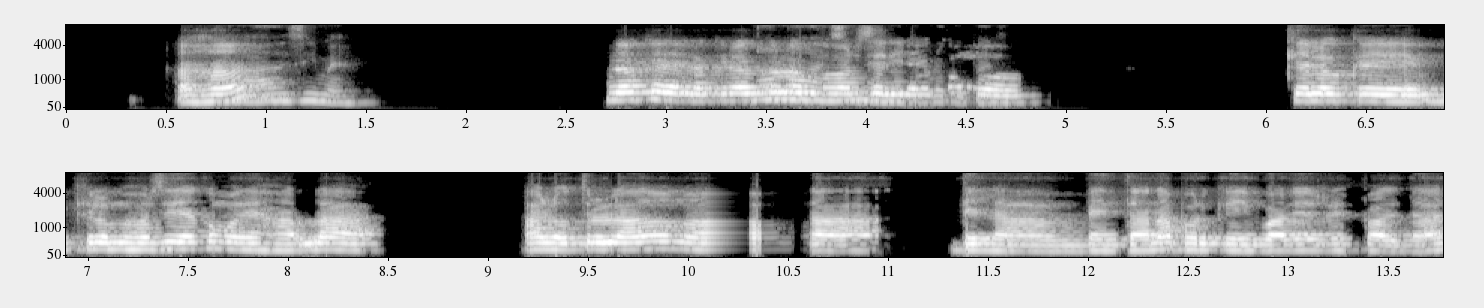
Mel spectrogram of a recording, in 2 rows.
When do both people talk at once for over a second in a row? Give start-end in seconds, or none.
3.5-4.7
